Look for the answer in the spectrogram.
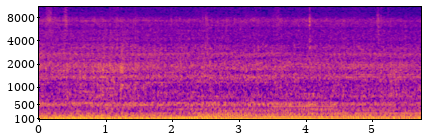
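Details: Ford 7.3 Powerstroke diesel that began cutting out, progressively worse, on the way back after hauling a shipping container; suspected bad CPS sensor. After a new sensor was fitted, it idles with a deep, even rumble and stays running, about 10 minutes in.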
